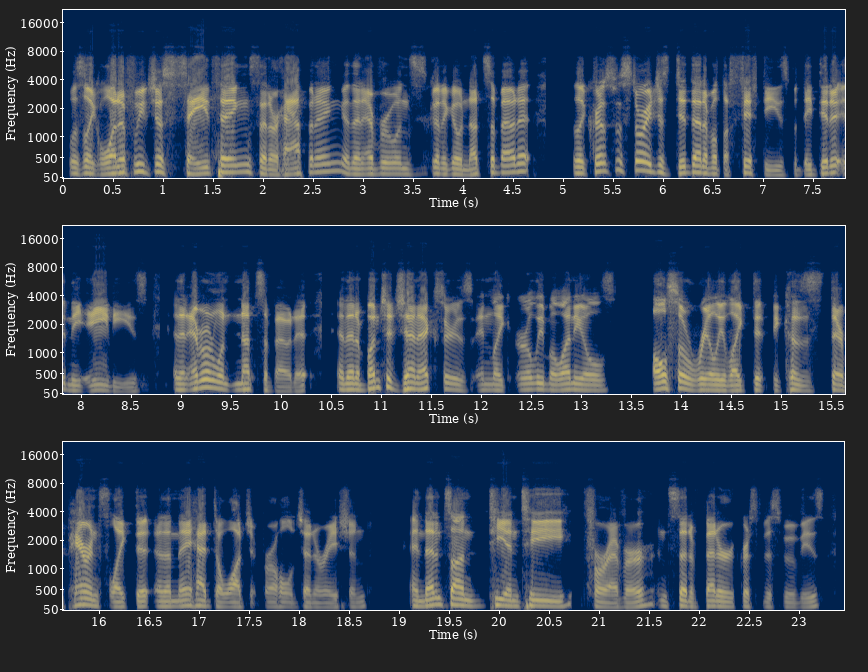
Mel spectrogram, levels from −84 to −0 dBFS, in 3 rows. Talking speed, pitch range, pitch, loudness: 215 wpm, 120-150 Hz, 130 Hz, -20 LUFS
